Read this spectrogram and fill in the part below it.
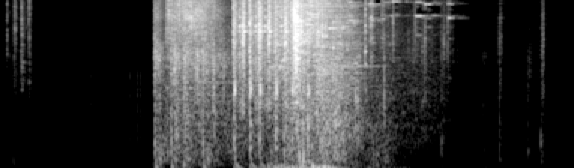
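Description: A gun fires a loud burst of shots.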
